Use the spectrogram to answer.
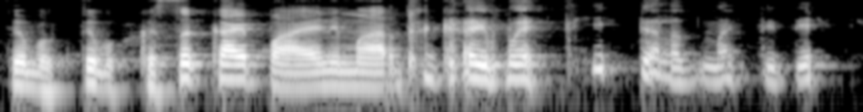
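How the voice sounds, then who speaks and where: A man's voice: on the high side, normal speed, a little mellow. A man at home filming his pet cat on a phone, coaxing it playfully with short repeated commands and frequent laughter. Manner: laughs often while talking. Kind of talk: casual talk to a pet. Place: indoors at home.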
